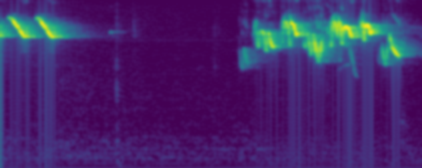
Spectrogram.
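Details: Yellow-fronted canary from Spain: two clear high slurred notes, silence, then a dense energetic warble of overlapping high chirps lasting over a second.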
